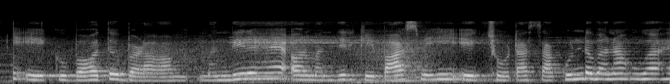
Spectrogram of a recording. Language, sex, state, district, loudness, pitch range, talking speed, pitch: Hindi, female, Chhattisgarh, Balrampur, -19 LUFS, 195-240 Hz, 160 wpm, 210 Hz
